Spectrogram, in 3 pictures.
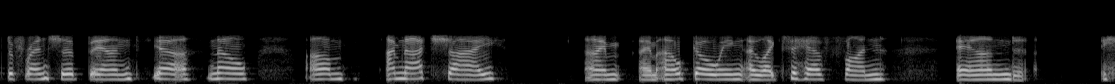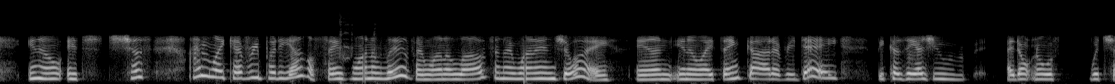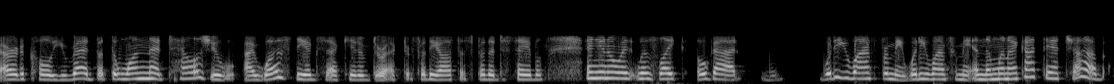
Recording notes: taking your phone calls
